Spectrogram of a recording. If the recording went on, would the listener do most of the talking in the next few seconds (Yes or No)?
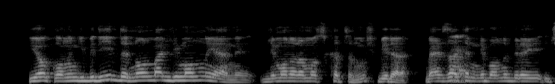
No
